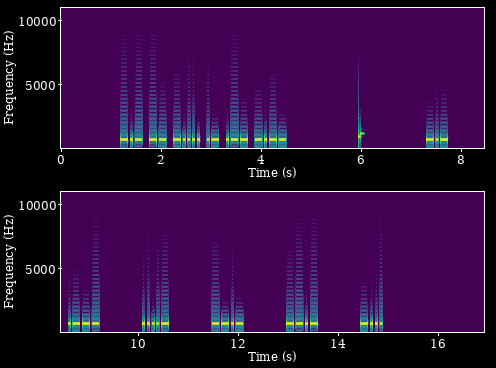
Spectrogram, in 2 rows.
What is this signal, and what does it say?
Morse code, heard as a keyed tone, about 25 wpm, spaced as for 13 wpm, 700 Hz. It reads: KM6AWY KJ4QQB
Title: USA Call Signs - 6 Characters - 6x Character Spacing - 25wpm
